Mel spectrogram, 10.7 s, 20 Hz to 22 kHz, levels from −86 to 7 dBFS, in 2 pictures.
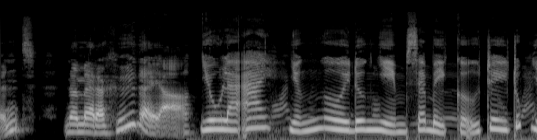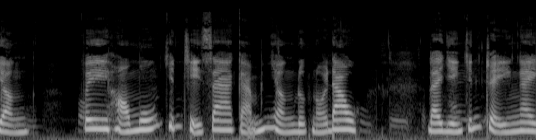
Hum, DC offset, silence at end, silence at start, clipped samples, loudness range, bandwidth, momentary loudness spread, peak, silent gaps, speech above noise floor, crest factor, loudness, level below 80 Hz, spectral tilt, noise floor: none; under 0.1%; 0 s; 0 s; under 0.1%; 2 LU; 11 kHz; 7 LU; -12 dBFS; none; 26 dB; 14 dB; -26 LUFS; -56 dBFS; -6 dB/octave; -51 dBFS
